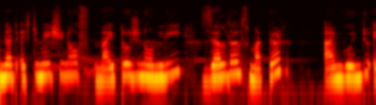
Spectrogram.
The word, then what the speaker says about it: Kjeldahl: here you can see k is silent the correct pronunciation is zelda's h yeah this is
